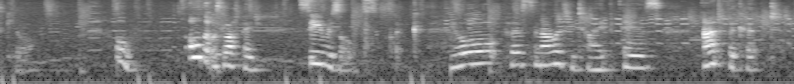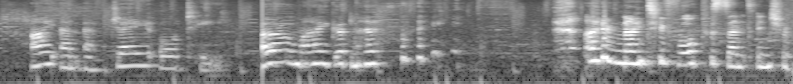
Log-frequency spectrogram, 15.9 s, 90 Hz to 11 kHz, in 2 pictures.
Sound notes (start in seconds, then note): 11.4 laughs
